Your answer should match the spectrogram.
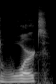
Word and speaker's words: wort: And so it's spelled wort, but it's pronounced wort, W-E-R-T. – Yeah. – It's spelled W-O-R-T.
